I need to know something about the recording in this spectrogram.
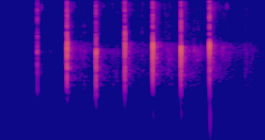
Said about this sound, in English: Y'all don't have to clap.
